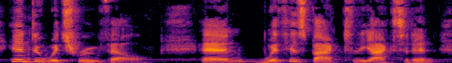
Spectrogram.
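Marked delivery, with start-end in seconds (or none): none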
